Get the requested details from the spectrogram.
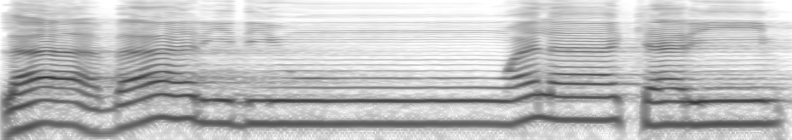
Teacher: Huruf la dipanjangkan lagi 2 harokat karena di depannya terdapat alif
